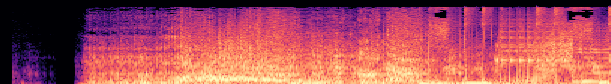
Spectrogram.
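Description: A tiger's roar sound effect starting about half a second in, followed by intro music with sweeping, gliding sounds and a low beat.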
